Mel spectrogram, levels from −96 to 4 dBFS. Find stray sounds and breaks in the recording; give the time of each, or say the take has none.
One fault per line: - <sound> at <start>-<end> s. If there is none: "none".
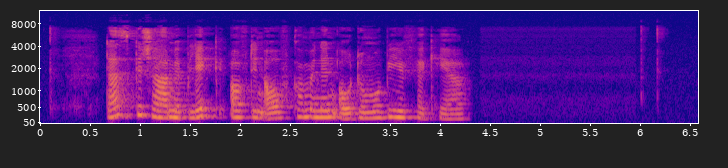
none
